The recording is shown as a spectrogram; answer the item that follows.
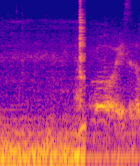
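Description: A steady low rumble with a wooden spoon knocking once against a steel pot. The rumble cuts off suddenly and a woman starts talking.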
